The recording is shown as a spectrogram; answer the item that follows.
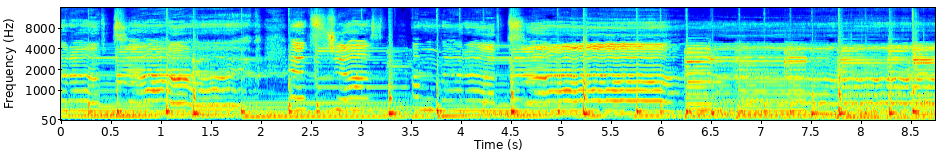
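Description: A woman singing with vibrato, accompanied by a small live band: electric bass playing a steady line, hand-struck bongos, and electric guitar.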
